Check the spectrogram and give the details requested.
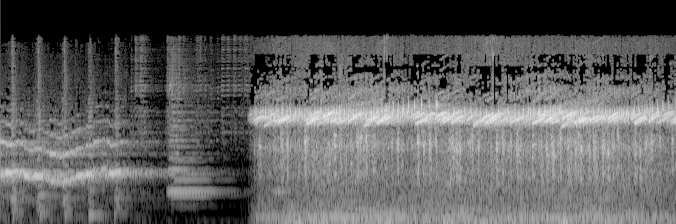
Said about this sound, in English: Those are the sounds of spring peepers and wood frogs by a roadside on a summer night.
